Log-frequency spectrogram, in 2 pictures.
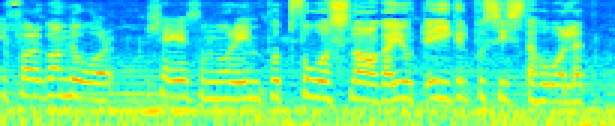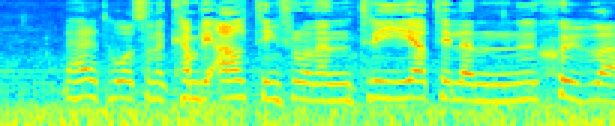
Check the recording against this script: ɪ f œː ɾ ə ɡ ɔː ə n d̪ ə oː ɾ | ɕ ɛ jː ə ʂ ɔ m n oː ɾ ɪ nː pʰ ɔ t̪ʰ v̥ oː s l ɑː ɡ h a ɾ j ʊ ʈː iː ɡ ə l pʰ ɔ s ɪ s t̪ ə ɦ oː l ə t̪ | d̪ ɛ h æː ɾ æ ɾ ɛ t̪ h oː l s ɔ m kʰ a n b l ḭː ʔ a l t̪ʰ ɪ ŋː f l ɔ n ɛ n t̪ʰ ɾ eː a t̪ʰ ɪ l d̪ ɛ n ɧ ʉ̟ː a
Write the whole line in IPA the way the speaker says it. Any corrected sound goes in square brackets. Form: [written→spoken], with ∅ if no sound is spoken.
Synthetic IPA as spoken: ɪ f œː ɾ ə ɡ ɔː ə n d̪ ə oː ɾ | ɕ ɛ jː ə ʂ ɔ m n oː ɾ ɪ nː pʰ ɔ t̪ʰ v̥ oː s l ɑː ɡ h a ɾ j ʊ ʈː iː ɡ ə l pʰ ɔ s ɪ s t̪ [ə→a] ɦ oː l ə t̪ | d̪ ɛ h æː ɾ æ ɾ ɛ t̪ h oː l s ɔ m kʰ a n b l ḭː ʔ a l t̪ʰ ɪ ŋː f [l→ɾ] ɔ n ɛ n t̪ʰ ɾ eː a t̪ʰ ɪ l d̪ ɛ n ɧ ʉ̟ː a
